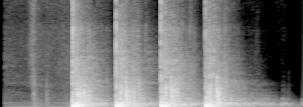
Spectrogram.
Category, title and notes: Sound effects > Objects / House appliances
Sound of fist slamming desk.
